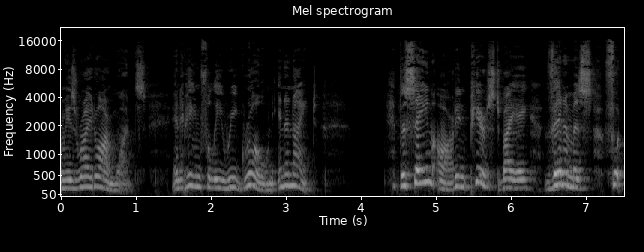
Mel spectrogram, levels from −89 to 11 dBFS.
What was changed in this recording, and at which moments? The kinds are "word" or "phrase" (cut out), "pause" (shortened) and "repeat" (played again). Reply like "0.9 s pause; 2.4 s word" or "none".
1.6 s phrase; 5.2 s word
